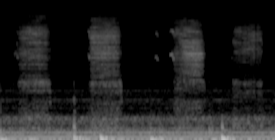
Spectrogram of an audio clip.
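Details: Barn owl nestlings, wild, in a nest box while their mother delivers a rodent. Four rasping, hissy screeches, each about half a second long, with soft thumps and shuffling between them.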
